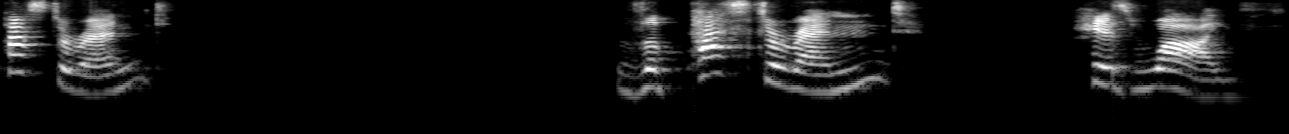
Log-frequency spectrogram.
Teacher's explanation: So for me to read this sentence correctly, I need to link the R in pastor and the R in and. It means that pastor and the word and should be pronounced as one word. So instead of saying pastor and, I should say pastor and, the pastor and his wife.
